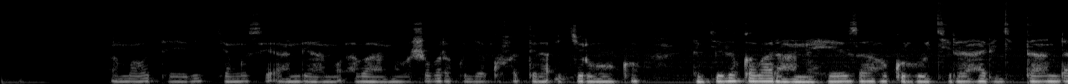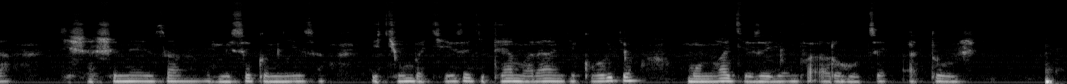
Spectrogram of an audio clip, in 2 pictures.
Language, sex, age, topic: Kinyarwanda, male, 25-35, finance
